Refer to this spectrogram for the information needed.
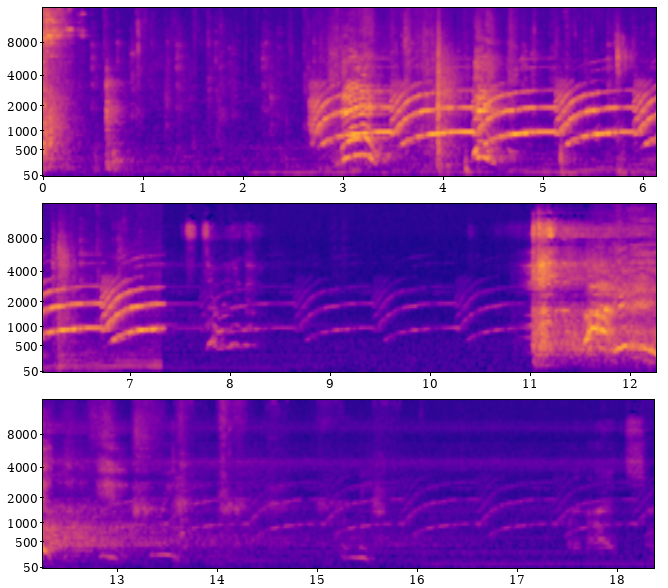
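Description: A shop's burglar alarm, installed that day, wails in a steady run of rising-and-falling electronic whoops, loud at first, dropping softer midway, then surging back with a burst of clatter before fading again.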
